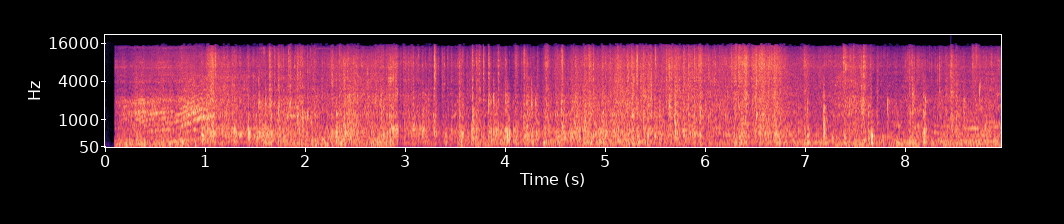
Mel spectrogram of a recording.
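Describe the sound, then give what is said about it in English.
A high electric motor whine from a big electric truck, like a wind-up toy car, rises and falls beneath loud, continuous crunching and splintering as the truck rolls over and crushes vehicles. “That's impressive as far as rolling over the vehicles, but that sound is like like a wind up car.”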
